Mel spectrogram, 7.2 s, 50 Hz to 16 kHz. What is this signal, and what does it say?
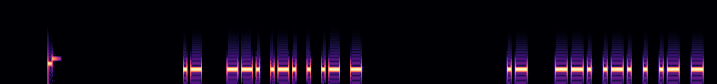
Morse code, heard as a keyed tone, about 32 wpm, 700 Hz. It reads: A GREAT A GREAT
